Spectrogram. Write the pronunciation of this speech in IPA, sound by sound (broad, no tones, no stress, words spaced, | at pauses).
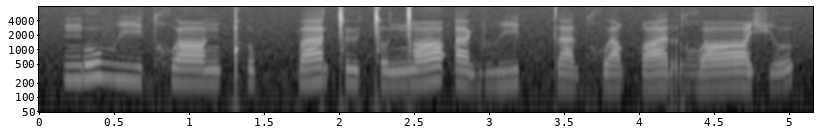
ŋoviːdχʷɑːŋǃʰʊ pːaǀʉǀʊ ŋ͡ǀɑʔaɡ vitːadχʷa qʷar ʁʷɑːɕʊ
